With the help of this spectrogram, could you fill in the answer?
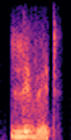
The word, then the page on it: livid: Indian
